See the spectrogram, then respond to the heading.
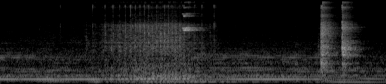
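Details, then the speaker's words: Single-needle high-speed industrial sewing machine after repair: motor had only hummed without turning, fault was the capacitor; now a quiet steady motor hum with light fast stitching chatter, no grinding, sewing normally. "Ayun umandar na. Maganda na yung andar niya. So guys, okay na. Okay na siya."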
